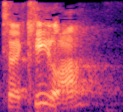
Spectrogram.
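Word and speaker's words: techilla: Here you have the word tequila, not the kind you drink, by the way. T-E-C-H-I-L-L-A-C. It's spelled different. It's T-E-C-H-I-L-L-A. Tequila.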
